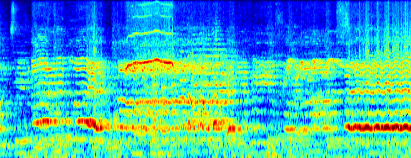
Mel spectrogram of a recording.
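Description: A group of singers performing live, several voices together with strong vibrato and long held notes, the loudest a long held note near the end.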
